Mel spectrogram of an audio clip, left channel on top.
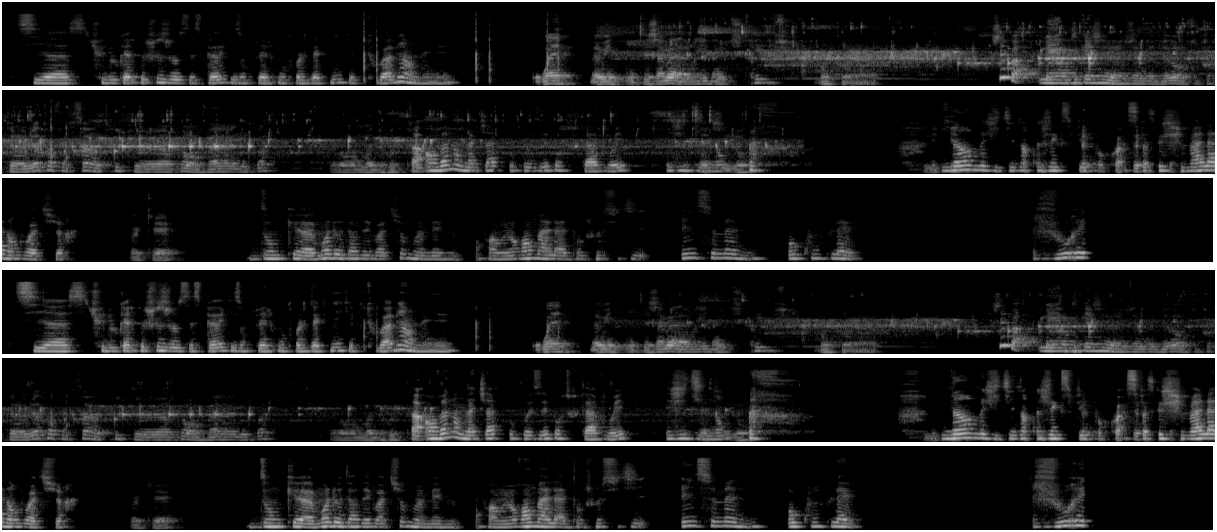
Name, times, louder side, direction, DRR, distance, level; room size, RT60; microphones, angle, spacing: voice 1, 0.2-4.5 10.6-10.8 16.2-18.4 18.8-20.1 21.1-23.0 23.3-25.0 26.7-30.7 31.1-31.9 32.1-32.8 34.6-35.1, right 3 dB, 65° right, 0.8 m, -32 dB
sound 1, 3.6-3.8 4.7-4.9 5.4-5.6 5.9-20.1, left 9 dB, 65° left, 0.3 m, -39 dB
voice 2, 5.3-8.8 9.9-14.9 15.4-16.4 18.9-19.6 21.3-21.7 22.5-22.6 22.9-23.1 23.4-23.6 25.5-26.1, left 3 dB, 40° left, 0.7 m, -37 dB
4.8 x 2.5 x 3.1 m
head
